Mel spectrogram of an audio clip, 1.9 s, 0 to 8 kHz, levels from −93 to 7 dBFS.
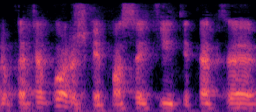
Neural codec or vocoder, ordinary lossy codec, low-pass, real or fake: codec, 16 kHz, 4.8 kbps, FACodec; MP3, 48 kbps; 7.2 kHz; fake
